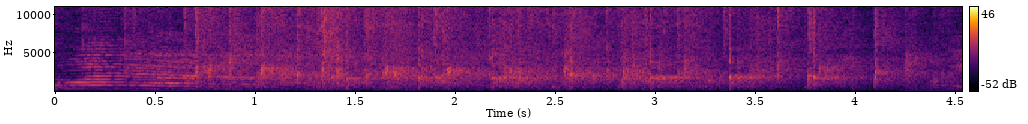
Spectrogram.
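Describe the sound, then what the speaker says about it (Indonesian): Children in a classroom clap together for everyone, a dense burst of quick, uneven applause that fills the room for several seconds, with a voice briefly heard over the opening. "tepuk tangan untuk semuanya."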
